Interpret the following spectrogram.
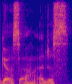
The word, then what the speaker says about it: Gose: Also, just really, it really does irk me that it's pronounced Gosa.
